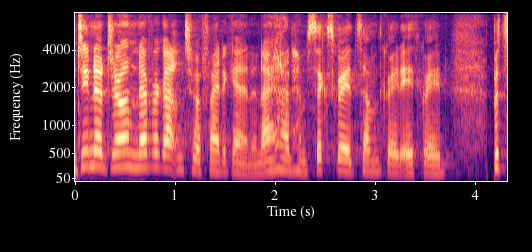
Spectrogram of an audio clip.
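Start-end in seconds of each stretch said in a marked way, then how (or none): none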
